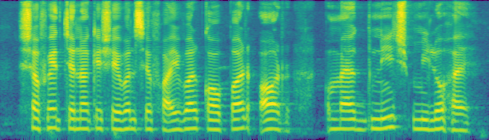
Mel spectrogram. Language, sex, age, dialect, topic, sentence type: Magahi, male, 25-30, Southern, agriculture, statement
